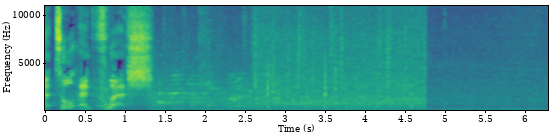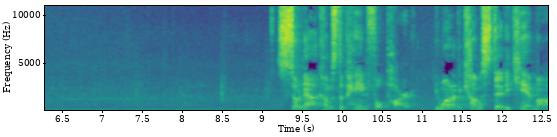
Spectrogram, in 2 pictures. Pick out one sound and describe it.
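A young man speaks energetically and close to a microphone.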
